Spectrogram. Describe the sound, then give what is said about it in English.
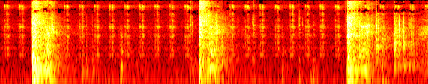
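A bomb's timing device, set between the chemical chamber and the explosive, ticks steadily and quickly throughout, its sharp clicks clear, interrupted three times by loud, harsh bursts of noise that briefly swamp the ticking. “I can still hear the ticking”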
